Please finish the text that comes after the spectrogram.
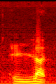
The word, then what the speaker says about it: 律: Unicode, the Pinyin, Mandarin, and Lu, the U with two dots. For those who know German, we know the sound, how to pronounce it, somewhat different to U. Without two dots, maybe Lu, but Lu with a two dots. In Cantonese, it's Lot.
